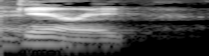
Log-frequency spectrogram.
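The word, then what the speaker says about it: Gerry: Or it's actually Gary. I'm pretty sure that the politician, it's pronounced Gary, but that's how you got gerrymandering.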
